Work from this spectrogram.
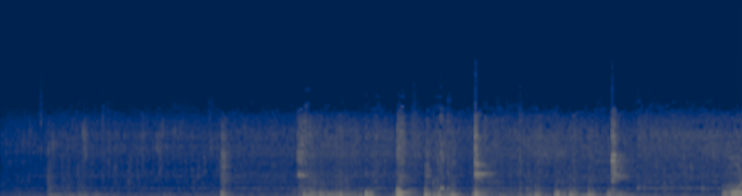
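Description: Onions fry with a little ginger paste added to the pan, a soft sizzle under irregular scraping and stirring clatter. Close, uneven bumps grow busier in the second half, with no talking.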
